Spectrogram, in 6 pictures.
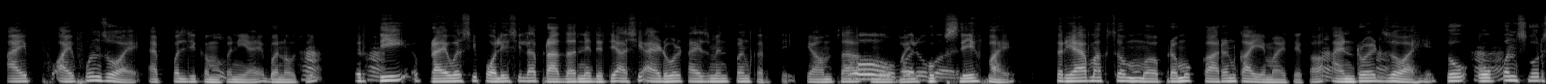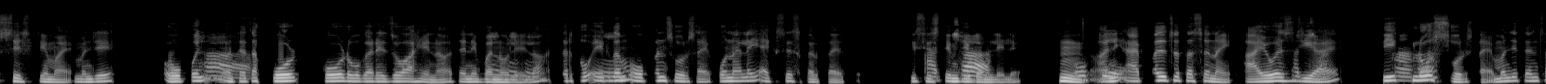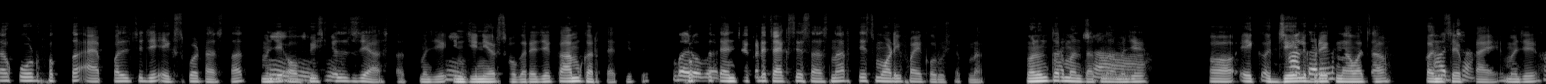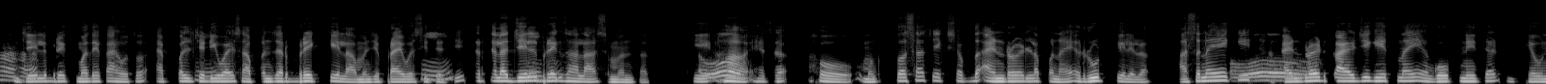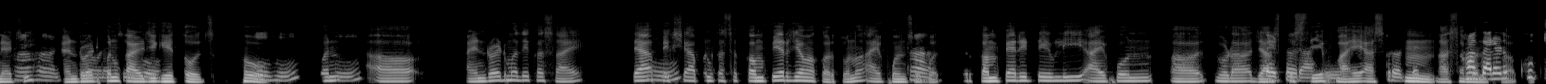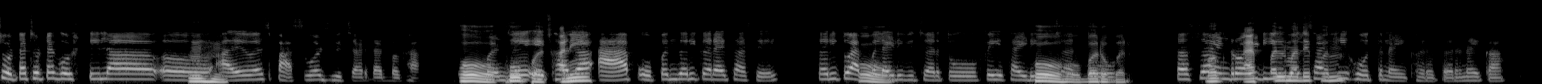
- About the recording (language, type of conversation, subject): Marathi, podcast, तुम्ही तुमची डिजिटल गोपनीयता कशी राखता?
- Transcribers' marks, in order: static; in English: "प्रायव्हसी पॉलिसीला"; distorted speech; tapping; in English: "ओपन सोर्स"; in English: "ओपन सोर्स"; in English: "प्रायव्हसी"; drawn out: "ओ!"; other background noise; in English: "ओपन"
